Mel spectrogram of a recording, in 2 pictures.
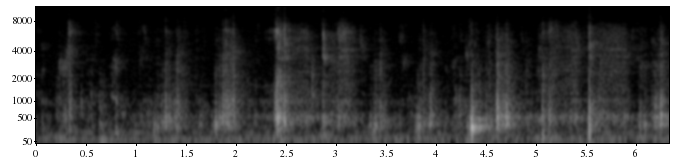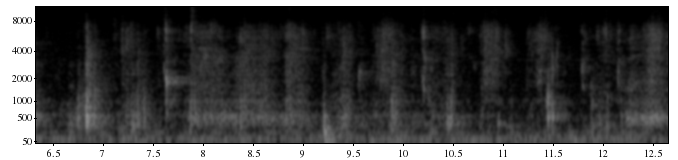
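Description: Close-miked chewing and lip-smacking of a mouthful of beef curry and rice, with wet squishing of fingers mixing rice and curry on a steel plate. Irregular sharp smacks throughout, the loudest two a few seconds in.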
